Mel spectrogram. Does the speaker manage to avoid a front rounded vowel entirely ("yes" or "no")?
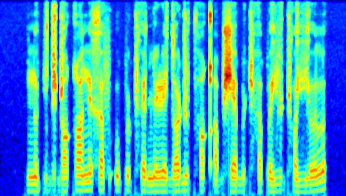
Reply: yes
